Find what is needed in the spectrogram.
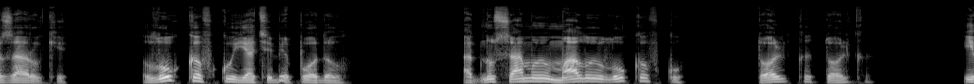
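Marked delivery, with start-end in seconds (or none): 1.4-8.8 tender, moved. Acted. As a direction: say it tenderly with a smile. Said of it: "умилённо улыбаясь". (умилённо, с улыбкой)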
